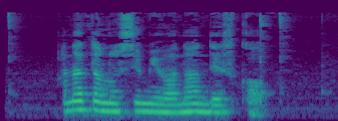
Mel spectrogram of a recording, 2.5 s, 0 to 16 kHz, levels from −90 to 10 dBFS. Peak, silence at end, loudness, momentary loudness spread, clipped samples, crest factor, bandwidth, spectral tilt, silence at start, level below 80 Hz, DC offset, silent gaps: -10 dBFS; 0.4 s; -27 LUFS; 13 LU; under 0.1%; 18 dB; 11.5 kHz; -4.5 dB/octave; 0.05 s; -68 dBFS; under 0.1%; none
